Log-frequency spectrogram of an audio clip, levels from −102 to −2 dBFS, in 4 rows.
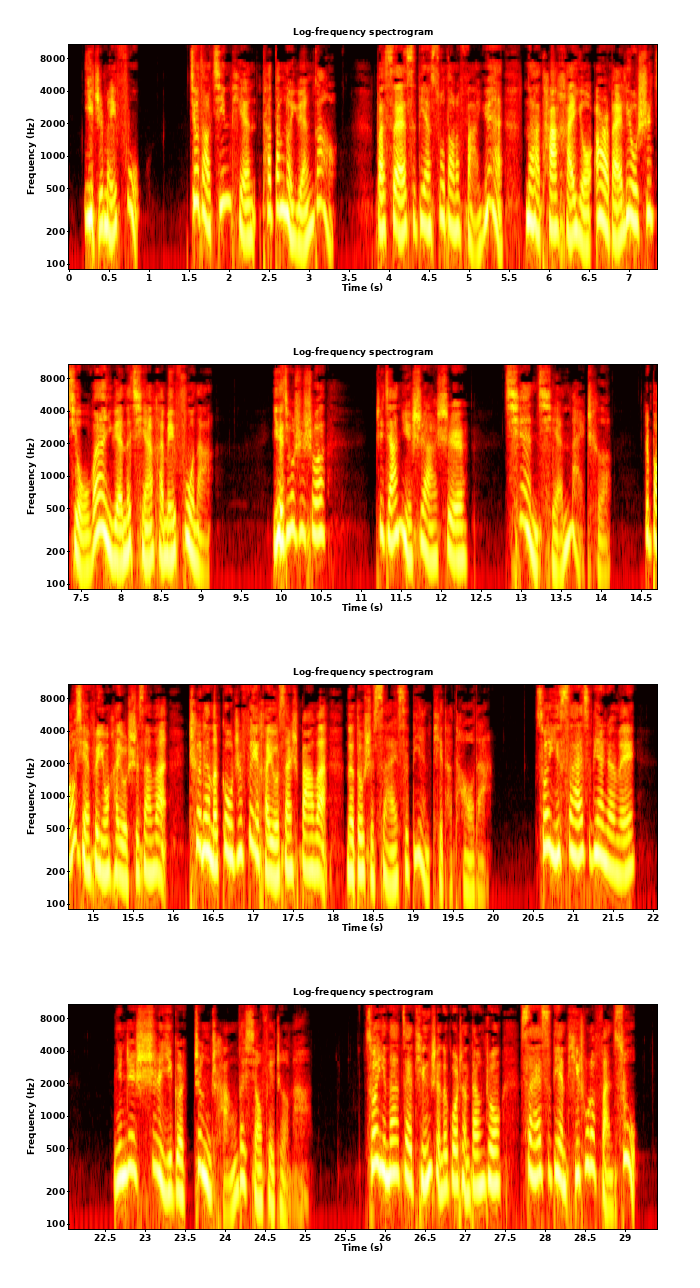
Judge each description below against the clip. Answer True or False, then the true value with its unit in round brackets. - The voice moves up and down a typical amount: False (8.5 semitones)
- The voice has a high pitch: True (220 Hz)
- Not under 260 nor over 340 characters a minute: False (250 characters per minute)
